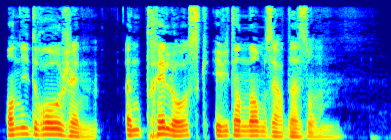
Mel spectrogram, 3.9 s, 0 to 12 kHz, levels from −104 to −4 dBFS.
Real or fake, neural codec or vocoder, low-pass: real; none; 9.9 kHz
